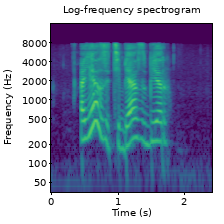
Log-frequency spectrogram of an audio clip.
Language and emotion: Russian, positive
